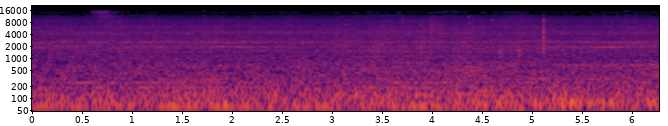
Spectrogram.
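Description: Long freight train of autorack cars rolling slowly past: a steady low rumble of steel wheels on the rails.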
